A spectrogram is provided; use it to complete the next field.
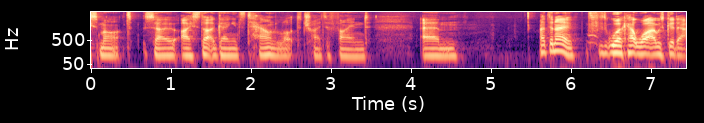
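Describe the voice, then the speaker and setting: Recorded very cleanly against a silent background, a man with a bright, sharp tone speaks at a moderate pace with ordinary pitch variation. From England, Essex. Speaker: indie musician, band frontman. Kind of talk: casual interview chat. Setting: live studio event with audience. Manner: halting, many fillers and restarts.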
